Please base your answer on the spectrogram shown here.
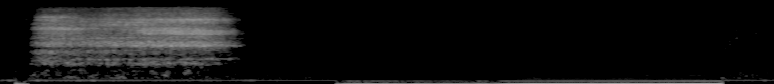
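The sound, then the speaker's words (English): One long, steady breath through the nose during a guided breathing meditation, a loud, airy hiss of about two seconds over a low sustained tonal drone that continues alone after the breath ends. “Exhale through the mouth. Hold the emptiness. Inhale through the nose.”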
